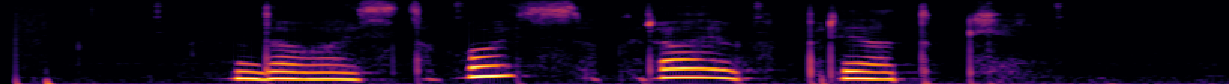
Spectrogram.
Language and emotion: Russian, sad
